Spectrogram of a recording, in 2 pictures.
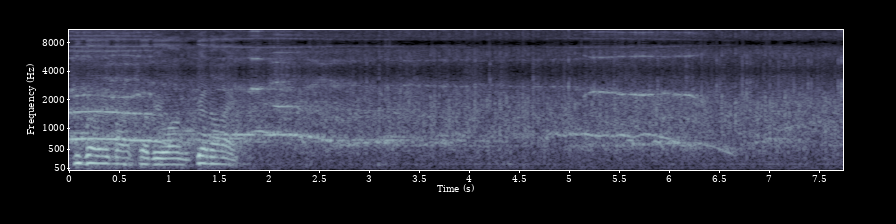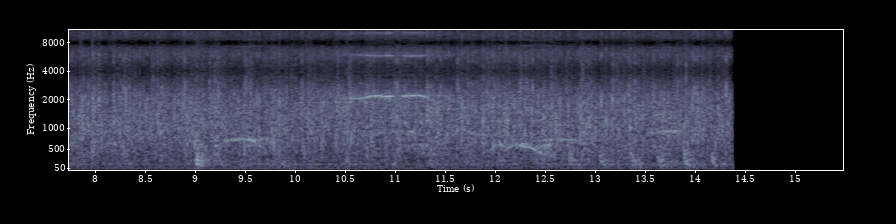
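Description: A band plays blues music with horns and guitar.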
